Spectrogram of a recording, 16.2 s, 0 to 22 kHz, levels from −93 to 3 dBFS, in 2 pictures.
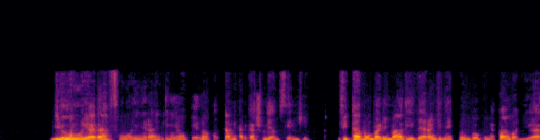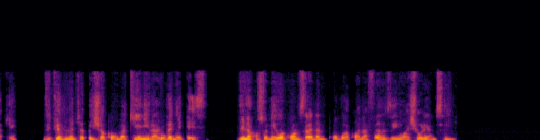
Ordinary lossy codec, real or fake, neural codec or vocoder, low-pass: AAC, 48 kbps; fake; codec, 24 kHz, 1.5 kbps, HILCodec; 10.8 kHz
